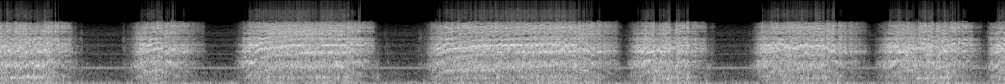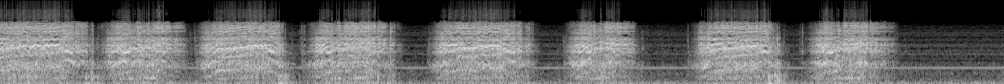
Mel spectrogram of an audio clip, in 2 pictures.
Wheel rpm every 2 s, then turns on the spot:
80, 110, 130, 80, 100, 110, 100, 80, 60, 40.
10-14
